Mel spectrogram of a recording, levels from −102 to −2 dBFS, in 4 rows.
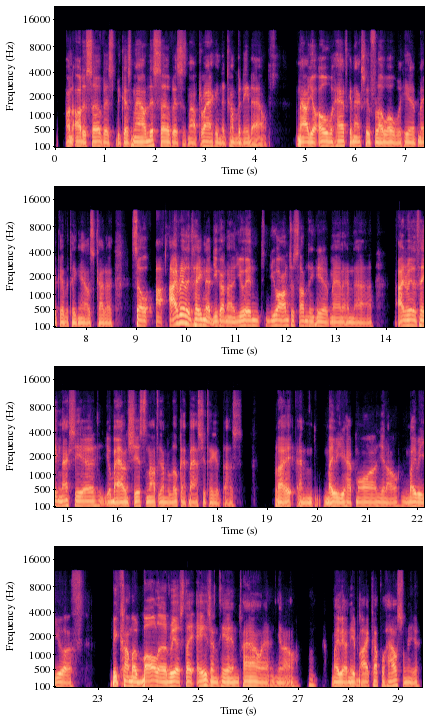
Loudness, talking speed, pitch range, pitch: -19 LUFS, 200 wpm, 90-105 Hz, 95 Hz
